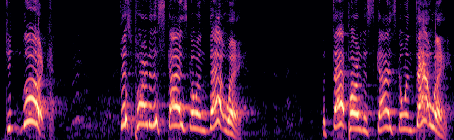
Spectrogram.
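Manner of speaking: high, very loud holler; amazed shouting. Retold or imitated. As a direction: shout the strange sight to his wife. Shouts to wife about the sky.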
